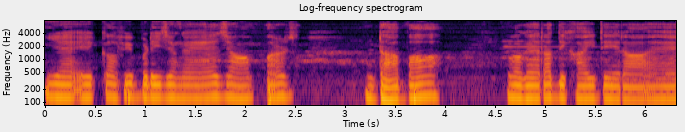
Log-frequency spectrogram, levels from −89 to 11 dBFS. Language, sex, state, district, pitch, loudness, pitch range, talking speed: Hindi, male, Uttar Pradesh, Shamli, 130 Hz, -19 LUFS, 120-135 Hz, 135 wpm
